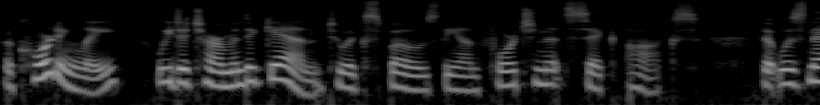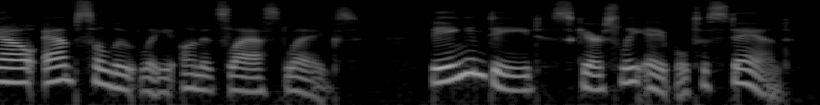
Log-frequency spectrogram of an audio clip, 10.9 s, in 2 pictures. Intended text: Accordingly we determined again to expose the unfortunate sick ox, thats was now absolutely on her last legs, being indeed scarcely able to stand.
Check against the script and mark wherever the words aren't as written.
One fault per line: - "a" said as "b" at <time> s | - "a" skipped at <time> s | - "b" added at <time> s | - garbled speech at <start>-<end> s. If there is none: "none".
- "thats" said as "that" at 5.1 s
- "her" said as "its" at 6.8 s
